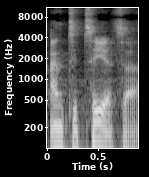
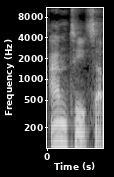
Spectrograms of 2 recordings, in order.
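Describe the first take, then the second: First: It is said as anti plus theater. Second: It is said as ant plus eater. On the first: The speaker calls it wrong. "I kept saying that wrongly" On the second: The speaker calls it right. "like eater of ants"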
